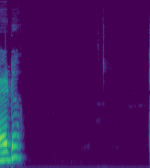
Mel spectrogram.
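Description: A man's voice says one short word at the start, then near silence broken only by a single faint tick about a second and a half in.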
